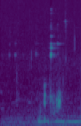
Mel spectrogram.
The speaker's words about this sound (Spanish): pausa para tomar. Ah, traguito, sorbito.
